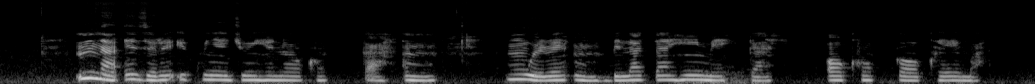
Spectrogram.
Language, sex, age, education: Igbo, female, 30-45, tertiary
